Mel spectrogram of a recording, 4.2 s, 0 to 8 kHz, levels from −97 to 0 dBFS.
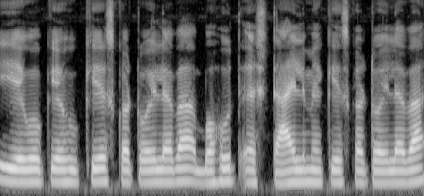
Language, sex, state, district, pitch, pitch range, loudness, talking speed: Bhojpuri, male, Bihar, Muzaffarpur, 140 Hz, 140-145 Hz, -18 LUFS, 170 wpm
